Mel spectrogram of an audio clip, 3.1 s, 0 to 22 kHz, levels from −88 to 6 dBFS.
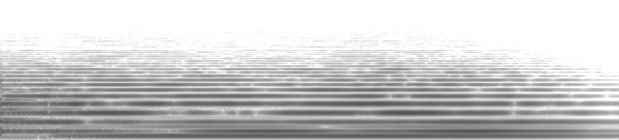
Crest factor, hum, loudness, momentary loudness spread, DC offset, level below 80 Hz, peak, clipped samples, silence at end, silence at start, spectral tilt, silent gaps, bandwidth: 12 dB; none; -27 LUFS; 3 LU; under 0.1%; -74 dBFS; -14 dBFS; under 0.1%; 0 s; 0 s; -8.5 dB/octave; none; 5.2 kHz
